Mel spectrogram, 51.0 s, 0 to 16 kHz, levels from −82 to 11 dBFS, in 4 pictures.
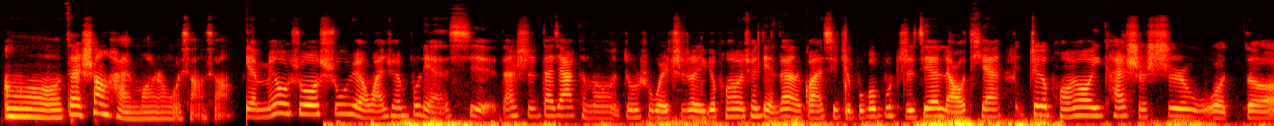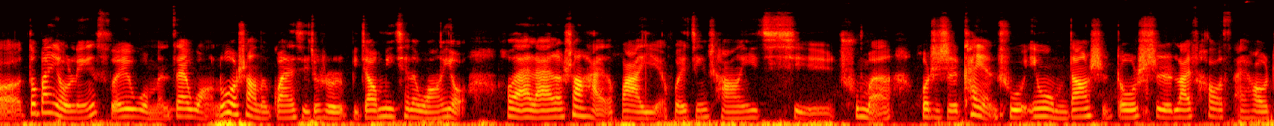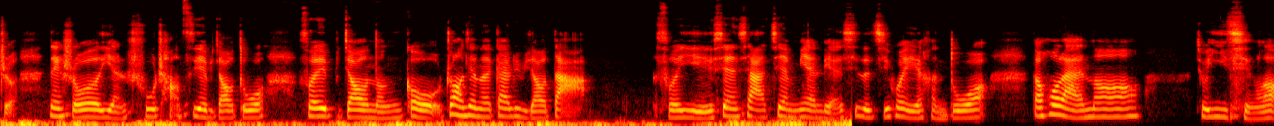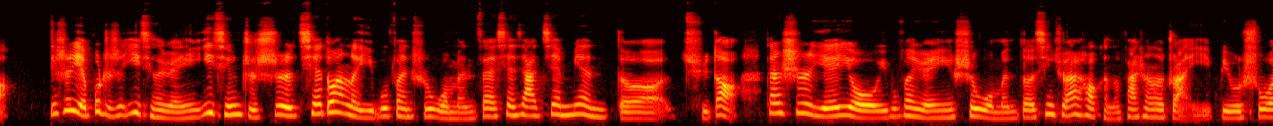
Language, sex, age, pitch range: Chinese, female, 20-39, 170-215 Hz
